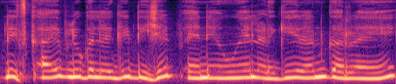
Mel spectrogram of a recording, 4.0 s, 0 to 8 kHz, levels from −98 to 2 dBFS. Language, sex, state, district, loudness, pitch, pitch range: Hindi, female, Delhi, New Delhi, -11 LUFS, 240 Hz, 225-260 Hz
